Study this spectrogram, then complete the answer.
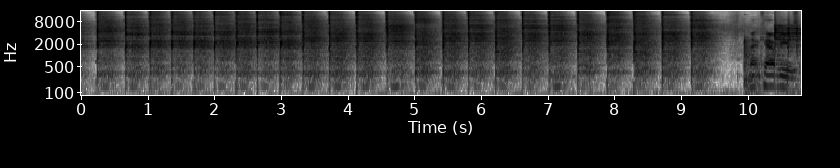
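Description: Hammer punching a tapered pin into the arm of a Bobcat loader, loud close metallic blows struck at a steady, even pace about twice a second for ten seconds before a short pause and a few final hits.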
